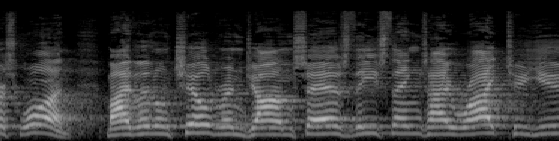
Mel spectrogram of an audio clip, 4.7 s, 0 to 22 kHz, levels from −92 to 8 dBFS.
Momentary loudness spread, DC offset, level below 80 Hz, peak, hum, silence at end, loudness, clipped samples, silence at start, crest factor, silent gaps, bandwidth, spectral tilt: 9 LU; under 0.1%; under -90 dBFS; -10 dBFS; none; 0 s; -29 LUFS; under 0.1%; 0 s; 18 dB; none; 16 kHz; -2.5 dB/octave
